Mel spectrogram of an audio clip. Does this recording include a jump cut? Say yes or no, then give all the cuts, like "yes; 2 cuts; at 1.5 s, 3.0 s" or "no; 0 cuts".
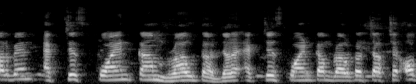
no; 0 cuts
